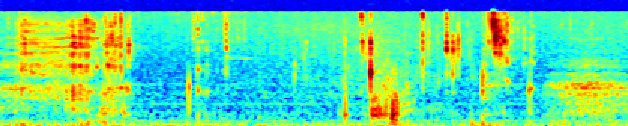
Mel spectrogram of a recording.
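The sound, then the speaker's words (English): A quiet sip of hot ginger tea, the second sip, with a brief wet slurp and a few soft mouth clicks and swallowing noises against a hushed background, no talking. “I'm gonna take another sip, second sip.”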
